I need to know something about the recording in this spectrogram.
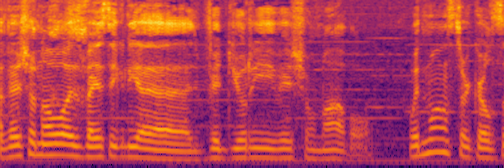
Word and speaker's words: yuri: Okay, so Yeah, it's basically a yuri visual novel.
